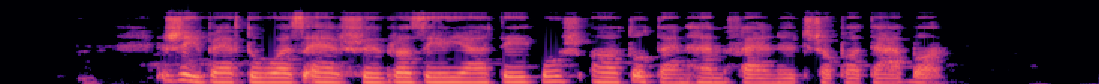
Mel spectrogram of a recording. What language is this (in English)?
Hungarian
